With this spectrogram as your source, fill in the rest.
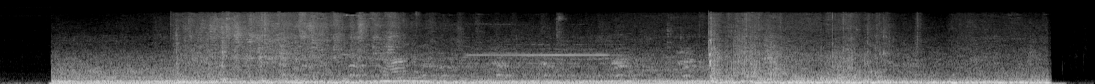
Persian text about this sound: شامگاه سه‌شنبه انفجار عظیمی بیروت پایتخت لبنان را تکان داد.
